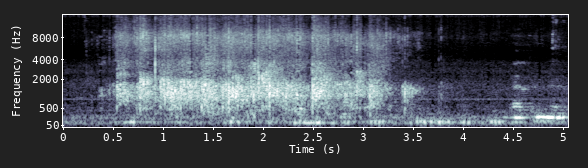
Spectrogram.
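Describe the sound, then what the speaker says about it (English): An audience at a space science and technology business forum gives a warm round of applause for a speaker, a dense burst of clapping lasting about three seconds before fading into a voice beginning to talk. "Friends, I give a warm round of applause to Dr."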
